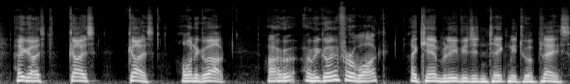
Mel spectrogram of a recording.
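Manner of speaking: dopey, dumb, goofy dog voice. Showing how they voice their dog's thoughts: dumb dog voice. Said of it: "I'm always giving my dog the dumb voice".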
